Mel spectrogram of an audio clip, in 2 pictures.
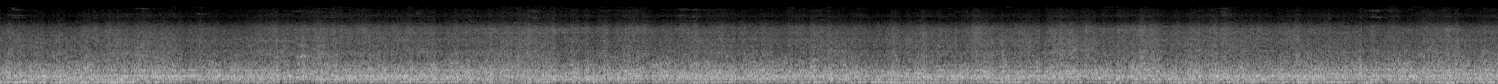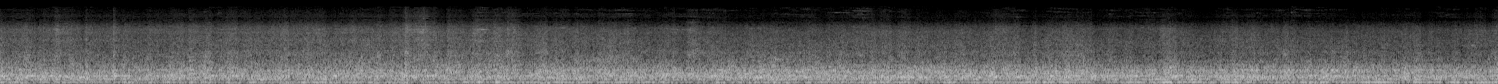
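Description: Passenger train running steadily along jointed single-track rail: a continuous rumble of wheels on rail with the clickety-clack of rail joints.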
